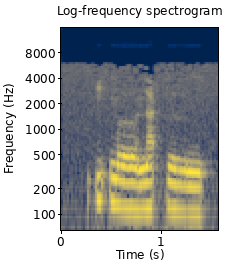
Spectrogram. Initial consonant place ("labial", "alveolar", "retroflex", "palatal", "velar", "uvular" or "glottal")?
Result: glottal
